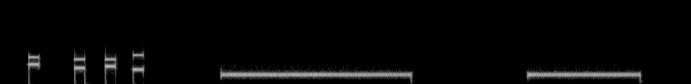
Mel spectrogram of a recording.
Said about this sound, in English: Let's just dial her phone number and see what she has to say. All right, here we go.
